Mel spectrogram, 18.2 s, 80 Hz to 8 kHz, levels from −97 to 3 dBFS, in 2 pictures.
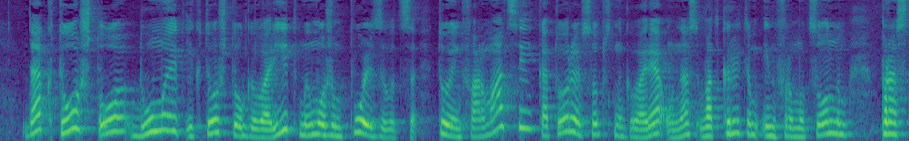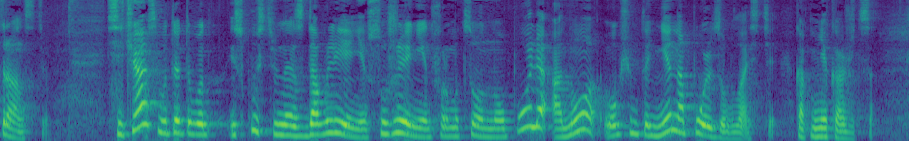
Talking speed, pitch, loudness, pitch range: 135 wpm, 225 Hz, -24 LUFS, 190-265 Hz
